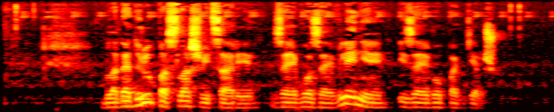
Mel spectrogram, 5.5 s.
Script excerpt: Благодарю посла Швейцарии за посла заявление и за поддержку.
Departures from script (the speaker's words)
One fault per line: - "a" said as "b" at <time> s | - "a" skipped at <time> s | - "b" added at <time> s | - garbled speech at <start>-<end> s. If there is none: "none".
- "посла" said as "его" at 2.9 s
- "его" added at 4.2 s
